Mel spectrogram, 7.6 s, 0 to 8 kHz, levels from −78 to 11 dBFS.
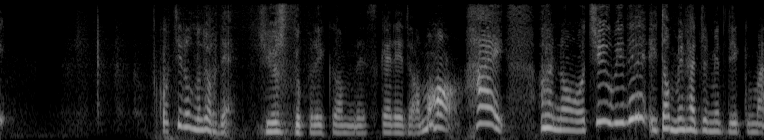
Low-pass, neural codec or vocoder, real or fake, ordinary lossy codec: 7.2 kHz; codec, 16 kHz in and 24 kHz out, 0.4 kbps, LongCat-Audio-Codec, fine tuned four codebook decoder; fake; none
